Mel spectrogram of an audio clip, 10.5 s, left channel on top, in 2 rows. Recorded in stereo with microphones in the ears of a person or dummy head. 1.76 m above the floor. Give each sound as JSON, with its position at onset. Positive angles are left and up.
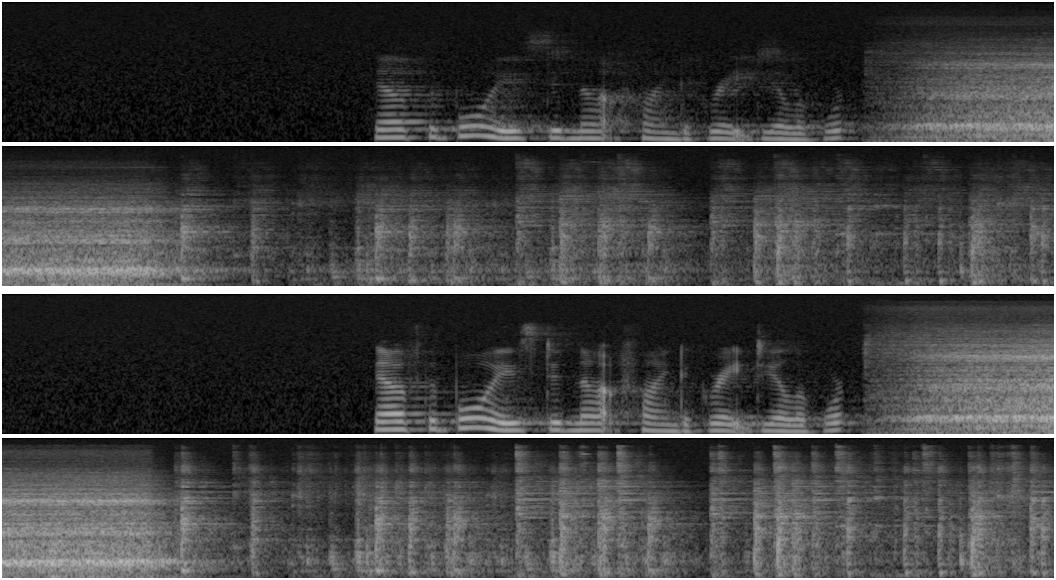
{"t": 1.9, "sound": "a woman speaking", "side_deg": -20, "distance_m": 0.5}
{"t": 4.3, "sound": "breathing", "side_deg": -35, "distance_m": 4.0}
{"t": 6.1, "sound": "dishes clattering", "side_deg": -20, "distance_m": 0.9}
